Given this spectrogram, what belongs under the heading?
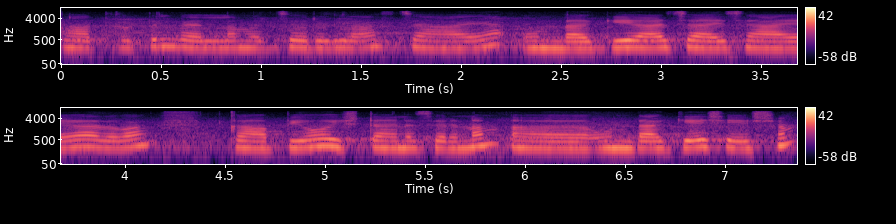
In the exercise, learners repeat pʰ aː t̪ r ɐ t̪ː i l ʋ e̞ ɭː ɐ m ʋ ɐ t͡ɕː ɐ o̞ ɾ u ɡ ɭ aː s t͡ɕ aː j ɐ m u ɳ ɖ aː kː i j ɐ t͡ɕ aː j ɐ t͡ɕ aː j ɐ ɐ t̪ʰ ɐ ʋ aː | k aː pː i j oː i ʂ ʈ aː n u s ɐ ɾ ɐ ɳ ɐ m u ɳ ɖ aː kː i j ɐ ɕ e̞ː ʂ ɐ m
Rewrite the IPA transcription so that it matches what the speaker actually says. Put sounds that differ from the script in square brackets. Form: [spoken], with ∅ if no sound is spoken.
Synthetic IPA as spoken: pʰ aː t̪ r ɐ t̪ː i l ʋ e̞ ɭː ɐ m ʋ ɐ t͡ɕː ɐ o̞ ɾ u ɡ ɭ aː s t͡ɕ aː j ɐ [∅] u ɳ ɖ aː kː i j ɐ t͡ɕ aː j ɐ t͡ɕ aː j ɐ ɐ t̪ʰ ɐ ʋ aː | k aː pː i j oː i ʂ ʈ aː n u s ɐ ɾ ɐ ɳ ɐ m u ɳ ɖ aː kː i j ɐ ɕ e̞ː ʂ ɐ m

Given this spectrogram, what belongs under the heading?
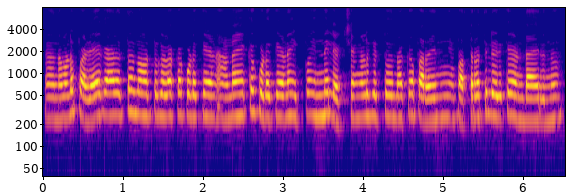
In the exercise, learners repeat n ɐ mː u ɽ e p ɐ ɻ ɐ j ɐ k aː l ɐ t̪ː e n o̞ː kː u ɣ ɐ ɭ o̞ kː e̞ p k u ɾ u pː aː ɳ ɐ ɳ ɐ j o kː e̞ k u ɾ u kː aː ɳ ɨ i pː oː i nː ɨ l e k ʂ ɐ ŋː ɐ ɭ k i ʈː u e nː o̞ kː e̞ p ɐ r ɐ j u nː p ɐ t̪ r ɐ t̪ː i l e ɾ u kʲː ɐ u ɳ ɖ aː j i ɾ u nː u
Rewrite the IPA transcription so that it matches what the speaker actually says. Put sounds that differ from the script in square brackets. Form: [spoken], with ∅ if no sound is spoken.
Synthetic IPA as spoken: n ɐ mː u ɽ e p ɐ ɻ ɐ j ɐ k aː l ɐ t̪ː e n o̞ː [ʈː] u ɣ ɐ ɭ o̞ kː e̞ [∅] k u [ɽ] u [kː] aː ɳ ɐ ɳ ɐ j o kː e̞ k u [ɽ] u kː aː ɳ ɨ i pː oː i nː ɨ l e k ʂ ɐ ŋː ɐ ɭ k i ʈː u e nː o̞ kː e̞ p ɐ r ɐ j u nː p ɐ t̪ r ɐ t̪ː i l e ɾ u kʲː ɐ u ɳ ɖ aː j i ɾ u nː u

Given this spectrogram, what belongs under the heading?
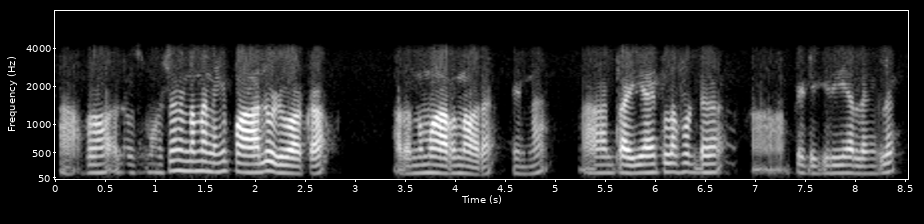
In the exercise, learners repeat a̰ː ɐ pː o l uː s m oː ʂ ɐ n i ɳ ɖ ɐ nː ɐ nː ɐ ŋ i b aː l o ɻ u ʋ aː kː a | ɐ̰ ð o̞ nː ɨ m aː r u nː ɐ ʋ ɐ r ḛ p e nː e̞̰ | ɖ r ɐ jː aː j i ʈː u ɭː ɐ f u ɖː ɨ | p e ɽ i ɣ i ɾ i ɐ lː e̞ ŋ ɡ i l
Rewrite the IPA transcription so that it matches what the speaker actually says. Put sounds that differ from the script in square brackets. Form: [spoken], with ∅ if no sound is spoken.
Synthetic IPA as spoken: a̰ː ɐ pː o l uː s m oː ʂ ɐ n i ɳ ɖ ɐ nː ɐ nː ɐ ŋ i [p] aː l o ɻ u ʋ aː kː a | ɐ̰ ð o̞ nː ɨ m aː r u nː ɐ ʋ ɐ [ɾ] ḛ p [i] nː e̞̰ | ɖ r ɐ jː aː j i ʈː u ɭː ɐ f u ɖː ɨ | p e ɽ i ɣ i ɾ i ɐ lː e̞ ŋ ɡ i l

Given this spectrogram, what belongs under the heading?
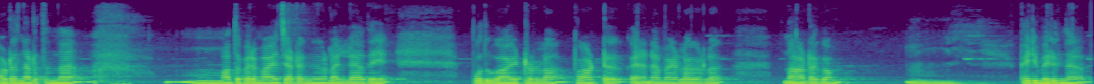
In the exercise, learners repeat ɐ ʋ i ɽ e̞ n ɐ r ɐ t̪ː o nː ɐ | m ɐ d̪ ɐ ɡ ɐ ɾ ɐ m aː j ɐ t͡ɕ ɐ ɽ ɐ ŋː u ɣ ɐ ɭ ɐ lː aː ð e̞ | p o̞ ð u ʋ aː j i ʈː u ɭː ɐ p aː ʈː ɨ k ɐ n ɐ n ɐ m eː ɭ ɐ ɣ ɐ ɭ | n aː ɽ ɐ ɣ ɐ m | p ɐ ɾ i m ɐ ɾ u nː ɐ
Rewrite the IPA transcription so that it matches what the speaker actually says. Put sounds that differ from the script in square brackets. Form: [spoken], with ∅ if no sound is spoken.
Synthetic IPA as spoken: ɐ ʋ i ɽ e̞ n ɐ [ɽ] ɐ t̪ː [u] nː ɐ | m ɐ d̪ ɐ [b] ɐ ɾ ɐ m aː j ɐ t͡ɕ ɐ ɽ ɐ ŋː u ɣ ɐ ɭ ɐ lː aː ð e̞ | p o̞ ð u ʋ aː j i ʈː u ɭː ɐ p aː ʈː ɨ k ɐ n ɐ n ɐ m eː ɭ ɐ ɣ ɐ ɭ | n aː ɽ ɐ ɣ ɐ m | [k] ɐ ɾ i m ɐ ɾ u nː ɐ

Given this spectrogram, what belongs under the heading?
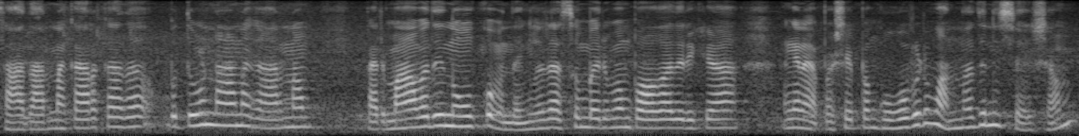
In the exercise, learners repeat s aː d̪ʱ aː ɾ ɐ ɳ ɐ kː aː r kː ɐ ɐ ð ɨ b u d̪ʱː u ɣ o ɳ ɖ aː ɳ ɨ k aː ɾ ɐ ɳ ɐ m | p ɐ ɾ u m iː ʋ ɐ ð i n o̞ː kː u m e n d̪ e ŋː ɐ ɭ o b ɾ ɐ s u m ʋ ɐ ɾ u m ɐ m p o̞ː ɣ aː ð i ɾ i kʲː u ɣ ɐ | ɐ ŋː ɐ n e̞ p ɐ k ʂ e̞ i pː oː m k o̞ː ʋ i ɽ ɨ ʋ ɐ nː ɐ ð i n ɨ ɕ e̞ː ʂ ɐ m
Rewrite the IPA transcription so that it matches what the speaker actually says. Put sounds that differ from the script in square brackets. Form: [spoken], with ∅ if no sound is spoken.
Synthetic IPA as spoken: s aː d̪ʱ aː ɾ ɐ ɳ ɐ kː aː r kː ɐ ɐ ð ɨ b u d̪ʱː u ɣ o ɳ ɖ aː ɳ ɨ k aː ɾ ɐ ɳ ɐ m | p ɐ ɾ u m [aː] ʋ ɐ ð i n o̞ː kː u m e n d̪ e ŋː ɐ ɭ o [∅] ɾ ɐ s u m ʋ ɐ ɾ u m ɐ m p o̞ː ɣ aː ð i ɾ i kʲː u ɣ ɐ | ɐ ŋː ɐ n e̞ p ɐ k ʂ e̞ i pː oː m k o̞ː ʋ i ɽ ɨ ʋ ɐ nː ɐ ð i n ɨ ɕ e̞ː ʂ ɐ m

